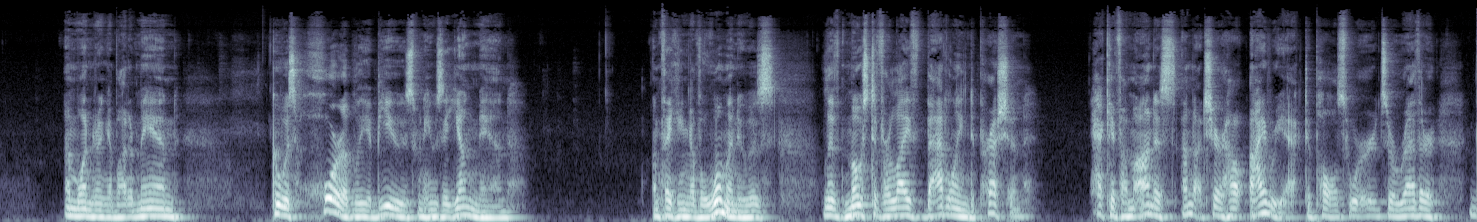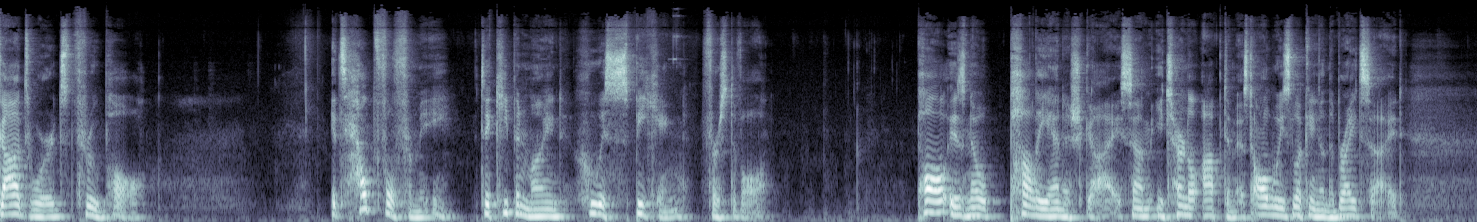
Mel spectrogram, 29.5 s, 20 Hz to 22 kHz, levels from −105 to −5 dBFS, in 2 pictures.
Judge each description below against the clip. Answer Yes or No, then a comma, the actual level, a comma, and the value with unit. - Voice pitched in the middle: No, low, 125 Hz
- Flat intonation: No, average, 3.8 semitones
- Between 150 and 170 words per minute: Yes, average, 155 wpm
